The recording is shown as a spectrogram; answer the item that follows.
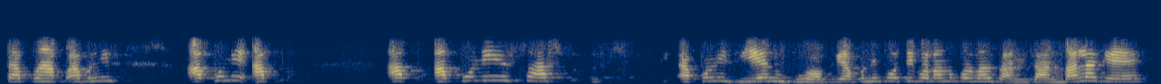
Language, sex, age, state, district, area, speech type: Assamese, female, 18-30, Assam, Nalbari, rural, conversation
